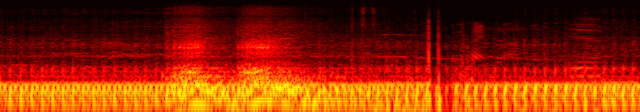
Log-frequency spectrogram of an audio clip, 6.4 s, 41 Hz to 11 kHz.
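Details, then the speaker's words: RPS Condor (Honda Grom clone), 150cc single-cylinder, first startup still on old oil: it putters at idle, revs sharply, holds briefly at the rev limiter, then drops back smoothly. Sounds healthy. "yeah that's the limiter so when I'm driving going to go past that sounds good"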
